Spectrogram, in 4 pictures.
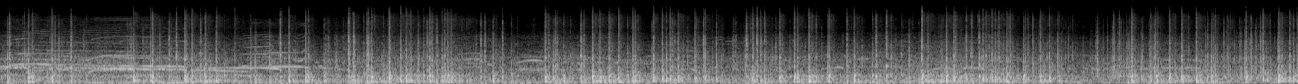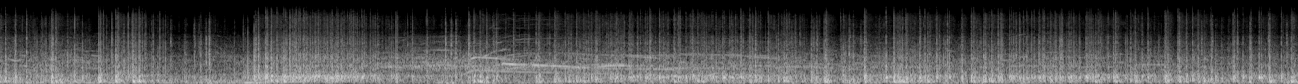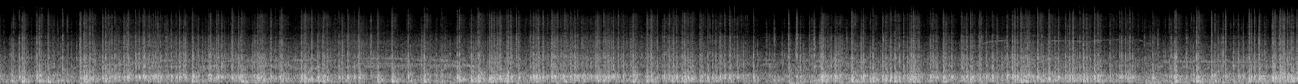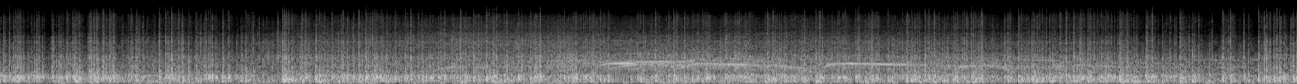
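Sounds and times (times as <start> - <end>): fireworks bangs and crackling: 0.0 - 51.9
firework whistles: 35.4 - 38.1.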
